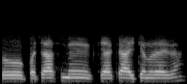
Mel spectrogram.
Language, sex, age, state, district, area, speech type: Hindi, male, 30-45, Uttar Pradesh, Mau, urban, conversation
